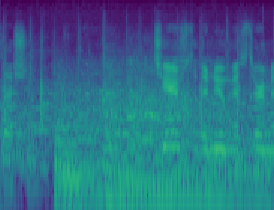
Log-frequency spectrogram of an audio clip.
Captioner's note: crowd laughing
